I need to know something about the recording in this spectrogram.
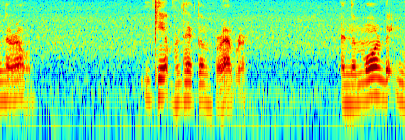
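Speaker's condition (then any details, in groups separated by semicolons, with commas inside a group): Cerebral palsy; scoliosis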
